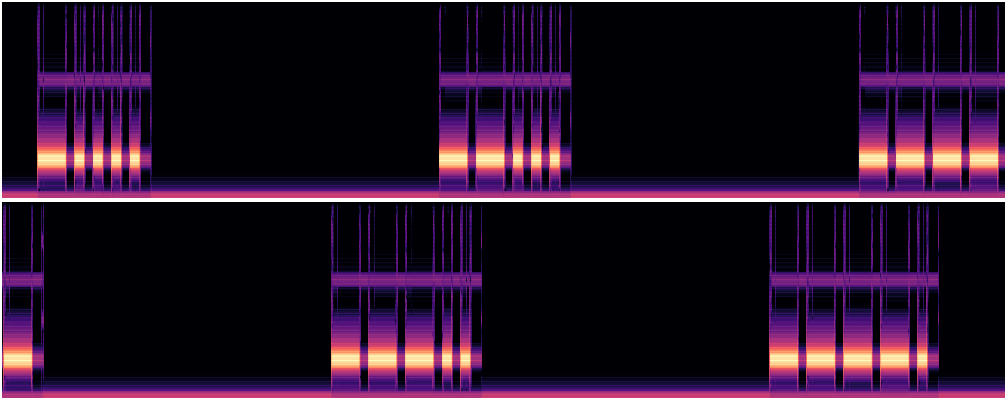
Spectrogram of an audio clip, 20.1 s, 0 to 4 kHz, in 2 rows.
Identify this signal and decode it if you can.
Morse code, heard as a keyed tone, about 13 wpm, spaced as for 3 wpm, 800 Hz. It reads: 67089
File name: hamdata / L11-EX01-67890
